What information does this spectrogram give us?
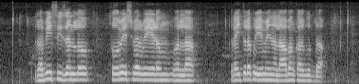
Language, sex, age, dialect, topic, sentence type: Telugu, female, 41-45, Telangana, agriculture, question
